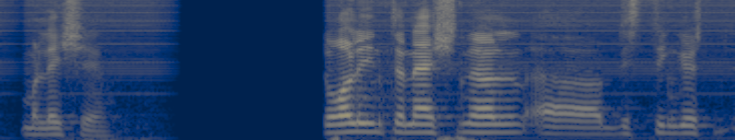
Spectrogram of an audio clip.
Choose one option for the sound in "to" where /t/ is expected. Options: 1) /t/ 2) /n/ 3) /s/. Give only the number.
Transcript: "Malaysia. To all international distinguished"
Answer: 3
